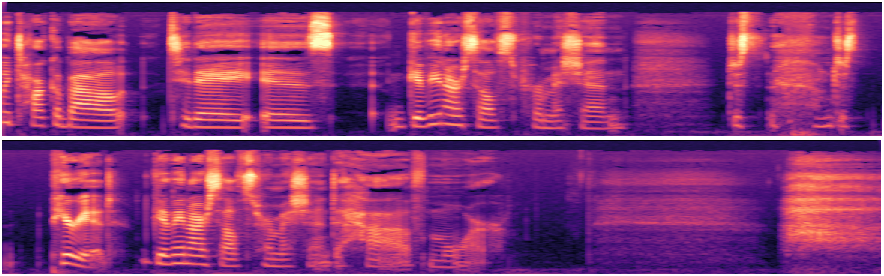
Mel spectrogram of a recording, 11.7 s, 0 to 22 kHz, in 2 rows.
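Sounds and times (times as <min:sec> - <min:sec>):
speech: 0:00.0 - 0:09.2, 0:11.1 - 0:11.4
deep breath: 0:04.2 - 0:04.8, 0:09.7 - 0:11.7.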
